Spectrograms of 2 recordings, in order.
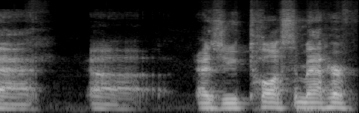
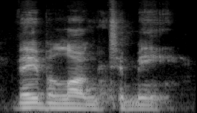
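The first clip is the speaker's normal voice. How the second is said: put-on English with a thick, heavy foreign accent. The narrator voices a woman stepping out of the shadows, in very accented English. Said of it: "she says in in you know very accented English".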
